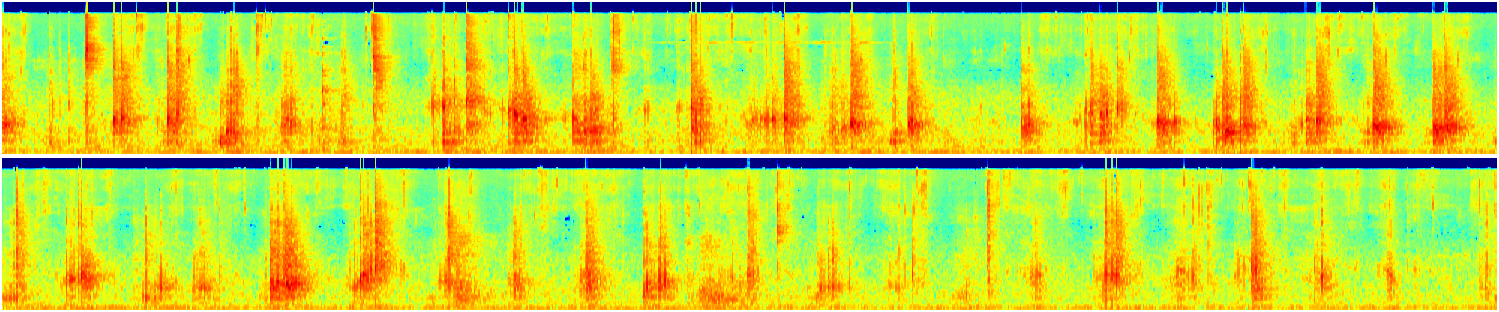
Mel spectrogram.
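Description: Close-miked chewing of thick red slate pencil: a steady run of dry crunches, about one to two a second, as the pieces are bitten and ground between the teeth.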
